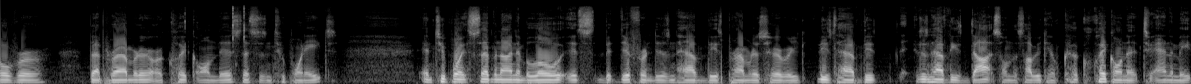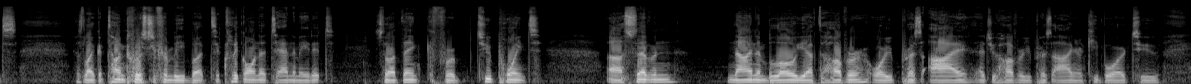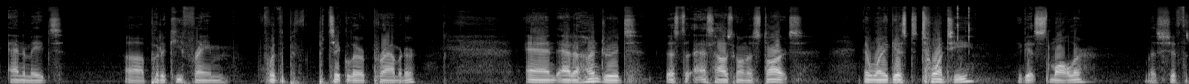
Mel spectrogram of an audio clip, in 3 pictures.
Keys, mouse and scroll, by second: 2.4 click, 33.5 click.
